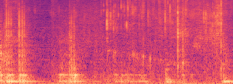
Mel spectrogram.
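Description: Close-miked wet eating sounds: chewing and hands squishing fufu, egusi soup and goat meat, a run of small sticky clicks and smacks.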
